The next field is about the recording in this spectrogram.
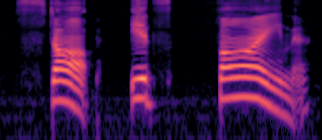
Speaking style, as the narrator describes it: Alistair says at last, making his voice as firm as he can

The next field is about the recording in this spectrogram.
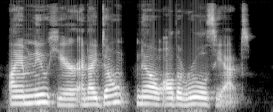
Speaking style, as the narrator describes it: Kurama said calmly

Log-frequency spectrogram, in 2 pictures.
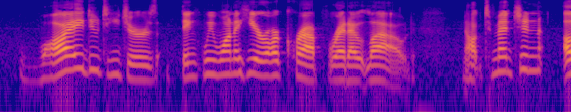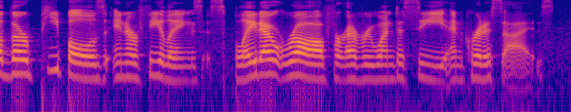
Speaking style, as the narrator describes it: Zell growled

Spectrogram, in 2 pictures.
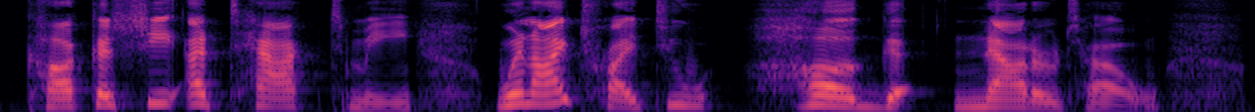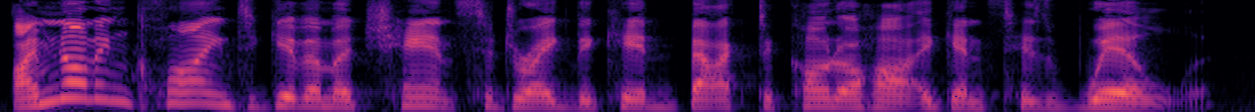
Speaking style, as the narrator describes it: snaps

